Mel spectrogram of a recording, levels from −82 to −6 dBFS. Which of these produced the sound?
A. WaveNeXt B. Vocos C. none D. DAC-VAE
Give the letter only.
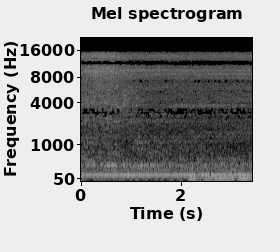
C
